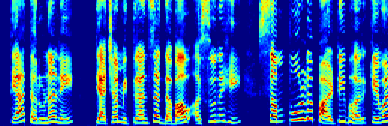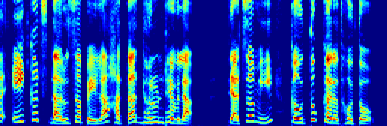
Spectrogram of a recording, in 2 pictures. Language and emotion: Marathi, happy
